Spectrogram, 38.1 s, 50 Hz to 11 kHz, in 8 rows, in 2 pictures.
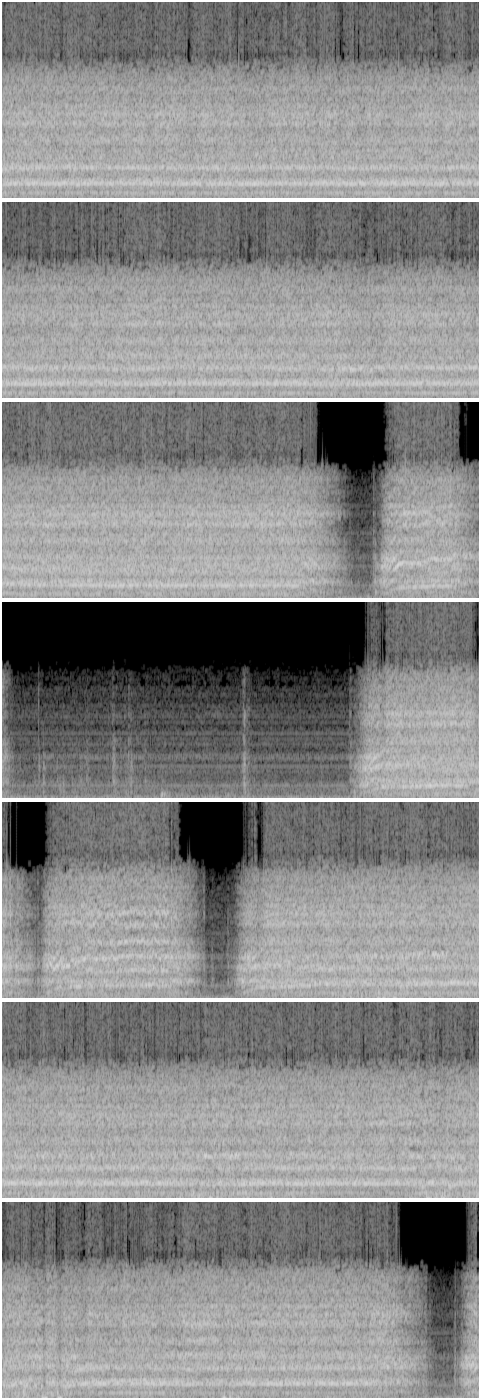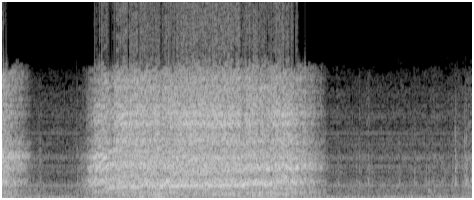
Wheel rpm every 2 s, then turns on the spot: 230, 240, 230, 230, 230, 200, 100, 20, 10, 130, 130, 220, 230, 230, 210, 230, 50, 150, 20.
14-16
